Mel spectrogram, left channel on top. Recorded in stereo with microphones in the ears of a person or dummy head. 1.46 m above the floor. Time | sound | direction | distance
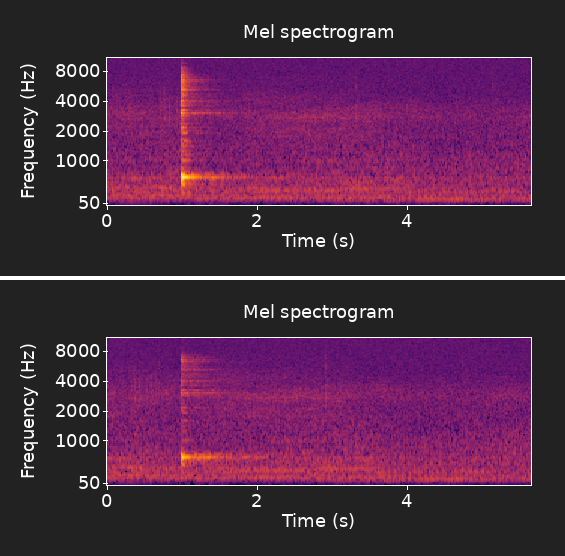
1.0 | a cowbell | 60° left (ahead or behind) | 0.5 m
